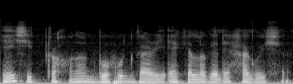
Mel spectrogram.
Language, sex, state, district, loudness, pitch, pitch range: Assamese, male, Assam, Sonitpur, -15 LUFS, 120 Hz, 110-125 Hz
